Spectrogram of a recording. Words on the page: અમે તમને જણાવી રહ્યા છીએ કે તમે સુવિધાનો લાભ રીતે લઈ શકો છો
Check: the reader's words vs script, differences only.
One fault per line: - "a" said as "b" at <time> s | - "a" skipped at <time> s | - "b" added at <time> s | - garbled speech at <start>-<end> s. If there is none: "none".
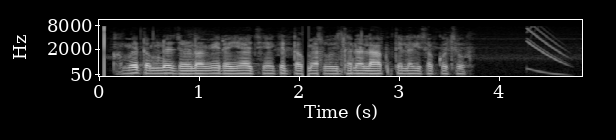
none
